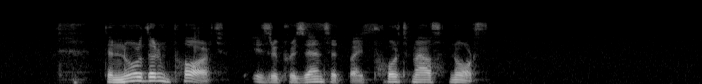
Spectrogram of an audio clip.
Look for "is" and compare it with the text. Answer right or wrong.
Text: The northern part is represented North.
right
